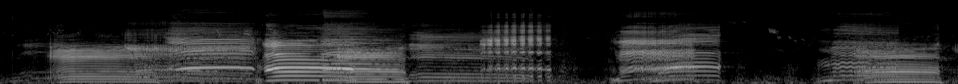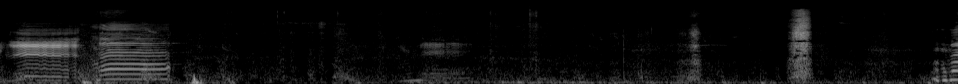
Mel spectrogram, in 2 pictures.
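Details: Zwartbles ewes on a County Kilkenny farm call so the flock spread across two fields comes galloping for evening feed; a run of loud overlapping bleats for about ten seconds, then quieter field sounds with scattered faint calls.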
